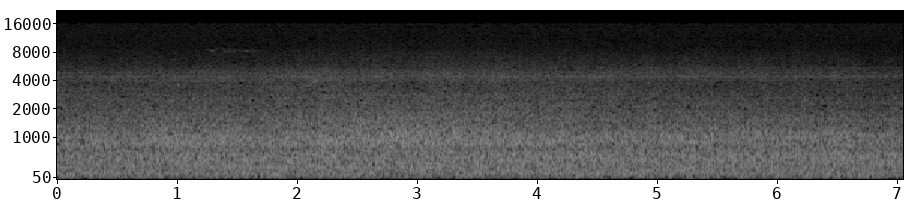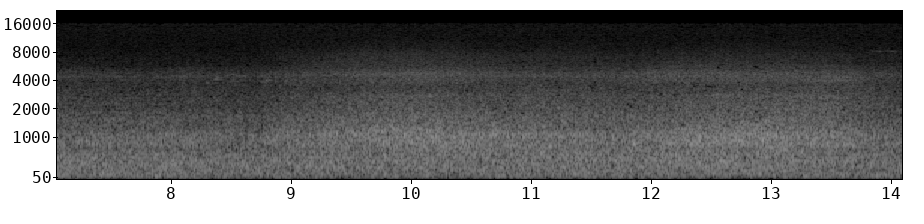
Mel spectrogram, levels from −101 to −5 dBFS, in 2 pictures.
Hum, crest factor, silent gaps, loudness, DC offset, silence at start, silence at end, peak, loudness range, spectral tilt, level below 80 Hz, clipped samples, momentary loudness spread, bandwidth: none; 14 dB; none; -48 LUFS; under 0.1%; 0 s; 0 s; -34 dBFS; 3 LU; -4.5 dB/octave; -70 dBFS; under 0.1%; 4 LU; 16.5 kHz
